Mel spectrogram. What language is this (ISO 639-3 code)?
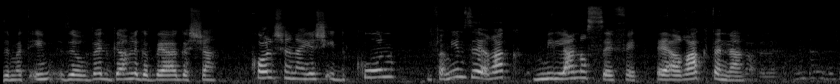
heb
